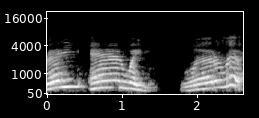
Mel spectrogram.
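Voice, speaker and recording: In a put-on character voice, a woman speaks high and with lively intonation at a fairly slow pace. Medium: read story. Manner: brassy, wisecracking.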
